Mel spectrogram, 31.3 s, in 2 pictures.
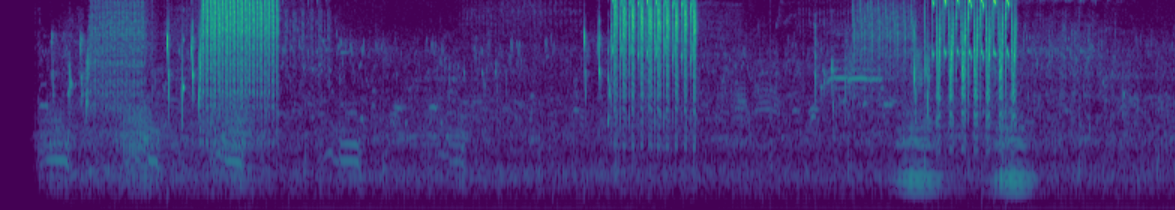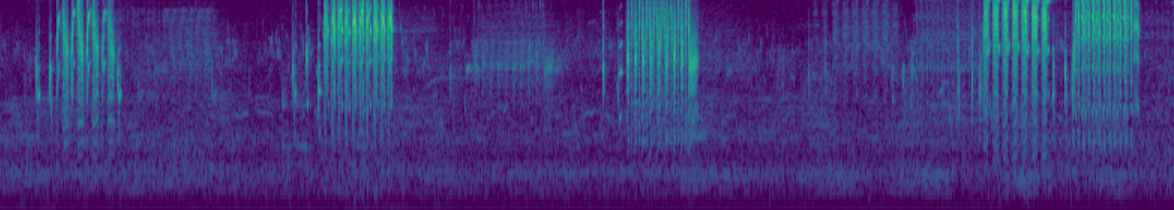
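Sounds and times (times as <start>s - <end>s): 
bird song of buzzy high trilled bursts and rattling phrases: 0.6s - 31.3s.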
